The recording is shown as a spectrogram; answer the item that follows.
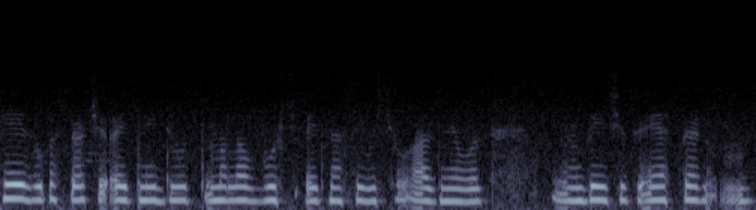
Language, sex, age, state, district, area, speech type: Kashmiri, female, 30-45, Jammu and Kashmir, Shopian, urban, spontaneous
